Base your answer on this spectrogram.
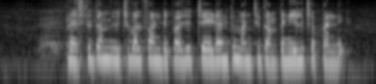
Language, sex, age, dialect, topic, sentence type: Telugu, male, 25-30, Utterandhra, banking, question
